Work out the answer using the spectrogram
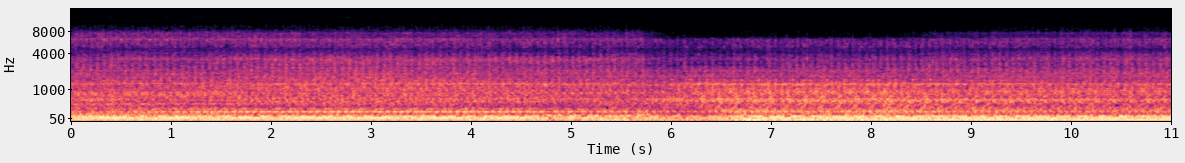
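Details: Paccar X15 diesel truck at idle following a fuel filter change. It fired on the first start and idles about ten minutes with no throttle to bleed air and check for leaks. Smooth, even low rumble, no knocks or hunting: normal idle.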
